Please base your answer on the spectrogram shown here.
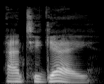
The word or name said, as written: antigay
